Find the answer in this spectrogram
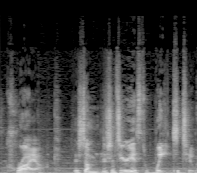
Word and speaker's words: Cryoc: And nobody disagrees on how you pronounce Cryoc. It's just Cryoc. It sounds strong. It's like a serious name. It's Cryoc.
